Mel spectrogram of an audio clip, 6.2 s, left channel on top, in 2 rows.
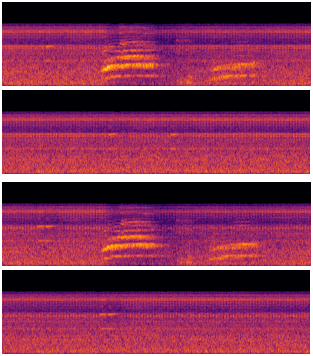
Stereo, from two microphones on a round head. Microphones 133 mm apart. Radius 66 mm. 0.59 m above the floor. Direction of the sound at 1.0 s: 70° left (ahead or behind).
